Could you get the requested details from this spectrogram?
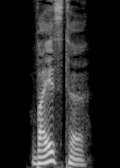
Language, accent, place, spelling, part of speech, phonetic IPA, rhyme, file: German, Germany, Berlin, weißte, verb, [ˈvaɪ̯stə], -aɪ̯stə, De-weißte.ogg
- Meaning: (verb) inflection of weißen: 1. first/third-person singular preterite 2. first/third-person singular subjunctive II; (contraction) y'know; contraction of weißt du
